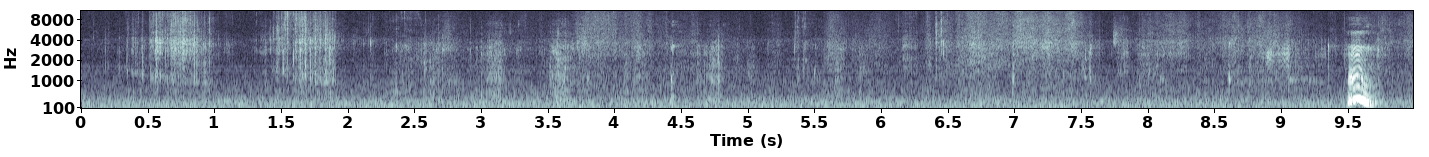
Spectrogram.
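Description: Biting into a crisp deep-fried hush puppy: two crunches in the first two seconds, then quieter chewing.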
